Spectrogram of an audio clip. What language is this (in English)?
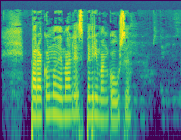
Galician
